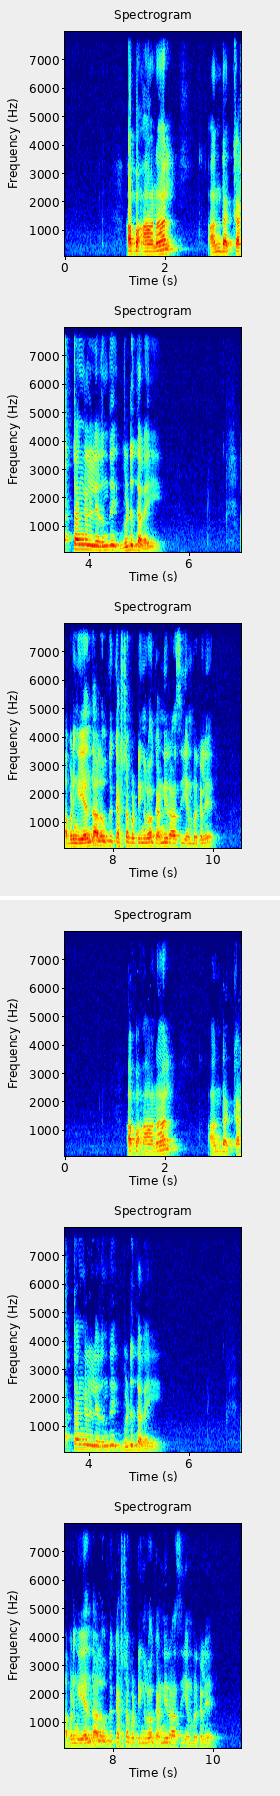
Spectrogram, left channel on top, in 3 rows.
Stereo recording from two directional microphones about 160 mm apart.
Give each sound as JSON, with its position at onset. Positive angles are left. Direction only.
{"t": 1.2, "sound": "a man's voice", "side_deg": 50}
{"t": 2.8, "sound": "speech", "side_deg": 35}
{"t": 7.0, "sound": "speech", "side_deg": 35}
{"t": 9.6, "sound": "a man's voice", "side_deg": 50}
